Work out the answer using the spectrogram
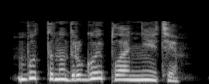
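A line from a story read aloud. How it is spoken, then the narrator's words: Sighing. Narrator (Russian): вздохнул Кудрявость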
